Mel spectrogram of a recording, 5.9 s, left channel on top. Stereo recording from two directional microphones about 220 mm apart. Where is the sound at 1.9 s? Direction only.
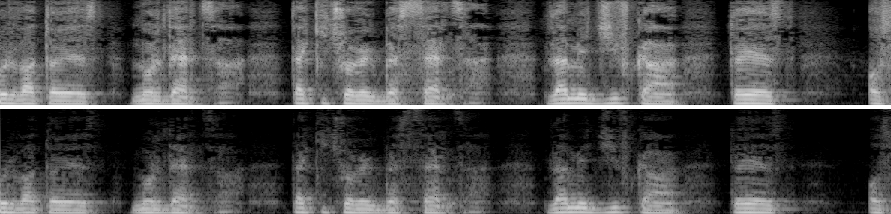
5° left (ahead or behind).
